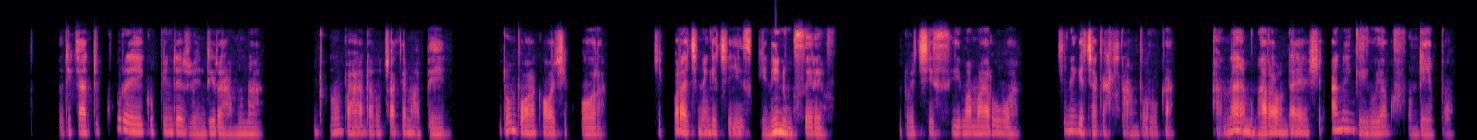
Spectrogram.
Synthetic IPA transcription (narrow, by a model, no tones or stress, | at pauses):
ndikatikʰuɾeikupindeʐendiɾaamuna | ndino̞baːɗarut͡ʂakemabʱe̞ːni | ndo̞mbo̰wakawat͡ʃiko̞ɾa | t͡ʃik̚o̞̰ɾat͡ʃine̞ŋɡe̞t͡ʃḭḭzwininimuse̞ɾe̞ːfu | ndo̞t͡ʃisimamaɾuwa | t͡ʃine̞ŋɡe̞t͡ʃakaɬambṵɾuka | a̰na̰jḛmun̤aɾaunda̰jeʃe̞ane̞ŋɡe̞ujaku̥funde̞ːpo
